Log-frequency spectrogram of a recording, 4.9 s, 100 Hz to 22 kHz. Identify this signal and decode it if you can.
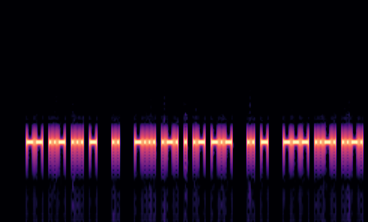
Morse code, heard as a keyed tone, about 40 wpm, 700 Hz. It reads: MUST I BREAK IT OFF
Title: Sentences from Top 1000 Words - Review Part 6 - 40wpm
